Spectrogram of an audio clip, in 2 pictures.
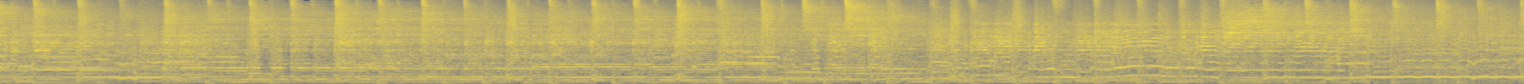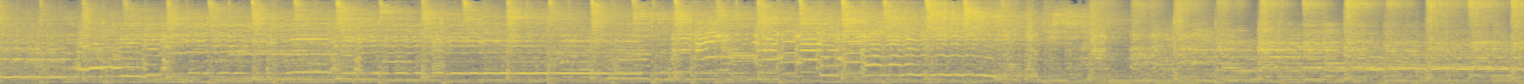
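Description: Live rock band playing an instrumental passage: an electric guitar plays a lead line with bent notes and vibrato over a drum kit.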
